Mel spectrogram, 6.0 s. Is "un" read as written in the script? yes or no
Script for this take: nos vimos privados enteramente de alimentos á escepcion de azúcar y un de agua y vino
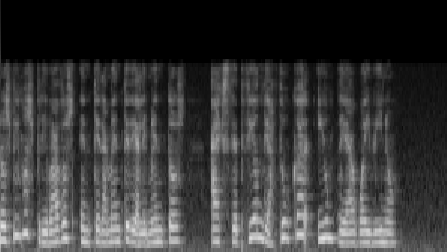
yes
